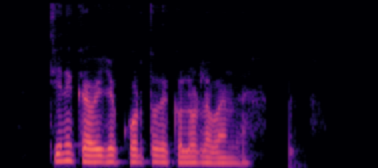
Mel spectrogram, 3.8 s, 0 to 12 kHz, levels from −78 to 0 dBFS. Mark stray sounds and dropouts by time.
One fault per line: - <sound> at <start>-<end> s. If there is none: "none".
- thud at 2.9-3.1 s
